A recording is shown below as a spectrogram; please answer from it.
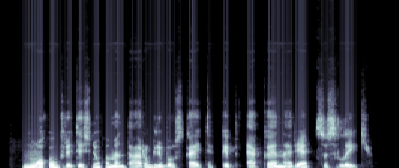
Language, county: Lithuanian, Vilnius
